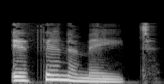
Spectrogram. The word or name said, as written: ethinamate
